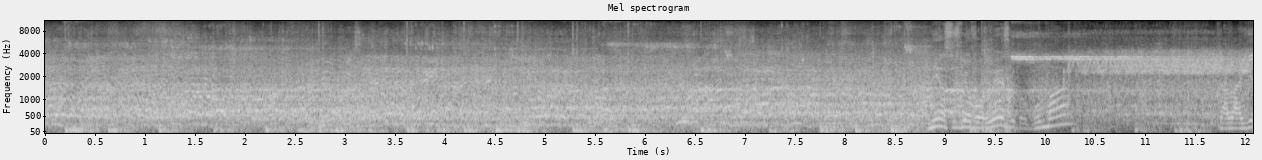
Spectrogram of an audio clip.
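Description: Basketball bouncing on a hardwood court in a large, echoing hall, with a steady murmur of voices; near the end a few short squeaks as players start to run.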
